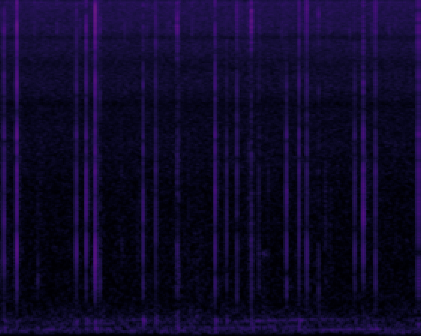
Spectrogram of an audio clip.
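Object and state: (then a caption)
Leather makeup bag. Long almond-shaped nails tap on a small white textured leather zip makeup bag lying flat, its soft, hollow body giving a dull response. About twenty quiet, sharp clicks come in an uneven patter, each dying away almost at once over a faint low hum and hiss.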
